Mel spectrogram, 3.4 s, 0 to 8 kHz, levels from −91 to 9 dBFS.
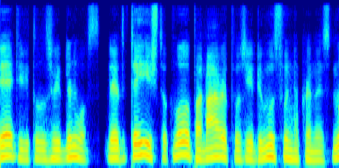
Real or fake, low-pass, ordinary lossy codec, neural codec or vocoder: fake; 7.2 kHz; MP3, 64 kbps; codec, 16 kHz, 0.5 kbps, FreqCodec, larger model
